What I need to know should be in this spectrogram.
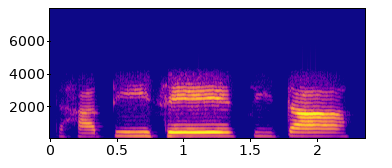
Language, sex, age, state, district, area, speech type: Hindi, female, 60+, Madhya Pradesh, Gwalior, rural, conversation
